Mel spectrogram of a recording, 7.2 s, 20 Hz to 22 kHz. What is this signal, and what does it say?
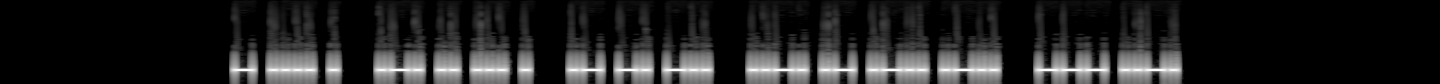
Morse code, heard as a keyed tone, about 40 wpm, 700 Hz. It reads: THE RISE AND FALL OF
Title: Sets of 5 Words Encore2 40wpm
